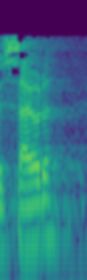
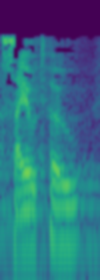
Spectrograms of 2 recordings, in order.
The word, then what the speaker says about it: Scioto: Scioto spelled with an A on the end, by the way. So we're saying it when we say Scioto. We're saying it right. Not Scioto.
